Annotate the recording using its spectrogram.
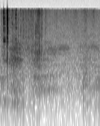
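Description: A brief crackle of leaves and twigs brushed by a hand just after the start, then faint rustling.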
